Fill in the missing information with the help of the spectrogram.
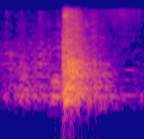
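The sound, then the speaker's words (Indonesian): A door at home swings or slides shut partway through so the air conditioner can be turned on, one fairly loud thump with a short rumbling tail, over a quiet background with no talking. “kalau mau di pasang AC aja deh lu tutup tapi pintunya”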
